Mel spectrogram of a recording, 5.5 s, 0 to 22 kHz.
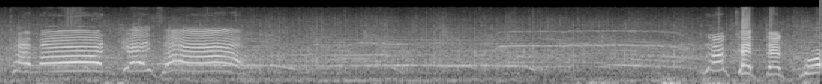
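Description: A crowd at the 2017 World Classic Powerlifting Championships roars and shouts for a 120+ kg open-class lifter, with loud yells at the start and again near the end over a steady background din.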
